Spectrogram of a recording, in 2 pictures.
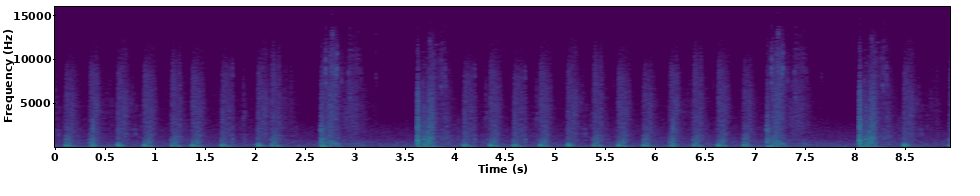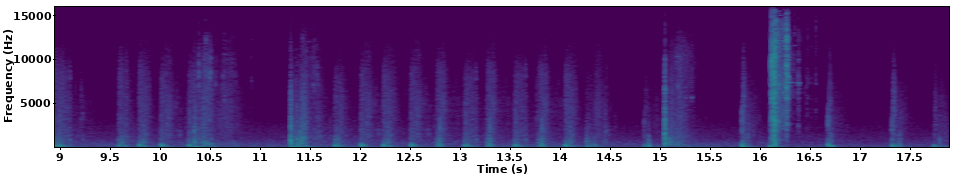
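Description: Footsteps thud quickly over grass and floor.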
